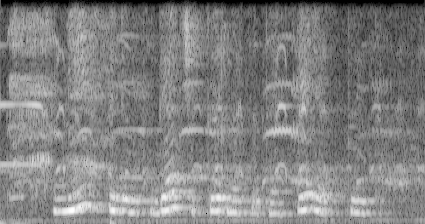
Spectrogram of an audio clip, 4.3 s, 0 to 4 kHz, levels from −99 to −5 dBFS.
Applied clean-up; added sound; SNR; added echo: none; Chicken, rooster + Bird vocalization, bird call, bird song; 9 dB; none.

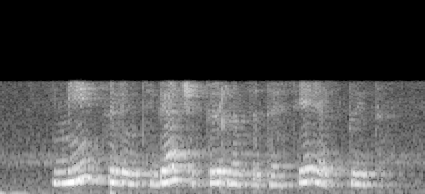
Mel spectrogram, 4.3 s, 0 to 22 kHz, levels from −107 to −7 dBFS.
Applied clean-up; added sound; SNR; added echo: none; none; none; none.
